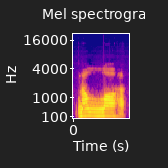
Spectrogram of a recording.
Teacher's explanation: Ini adalah lam jalalah dibaca dengan tafkhim, artinya dibaca dengan tebal.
